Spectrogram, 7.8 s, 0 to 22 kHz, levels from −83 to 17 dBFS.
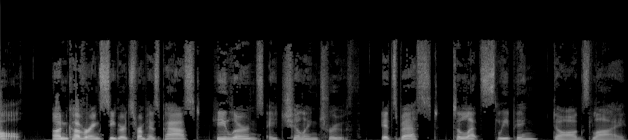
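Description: A speech recording where, from 0.69 to 0.98 s, the loudest syllables take on a harsh, crackling, buzzy edge as their peaks flatten instead of rising cleanly. This is microphone overload, likely from the microphone's input volume being set so high that the signal pushed about 4 dB past the converter's ceiling. The tops of the waveform are sliced off, affecting roughly 2 percent of samples across that stretch, and the squared-off peaks add the gritty distortion. Just after, at 1.08 s, the whole recording, both the talker and the room behind them, abruptly becomes quieter by about 5 dB. This microphone volume stepped down event is likely the call software reacting to the preceding clipping by lowering the device's input volume in a single jump. Because the adjustment is applied at the input, the background drops along with the voice, and the change is audible as an instant step.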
